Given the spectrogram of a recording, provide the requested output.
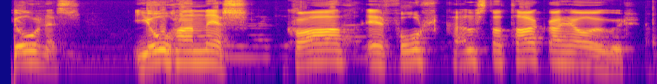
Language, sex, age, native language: Icelandic, male, 14, Icelandic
